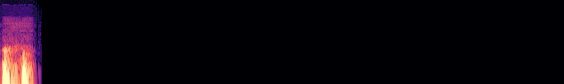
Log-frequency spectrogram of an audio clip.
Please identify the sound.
sonidos para el final stems Corazón rápido
beat, rhythm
